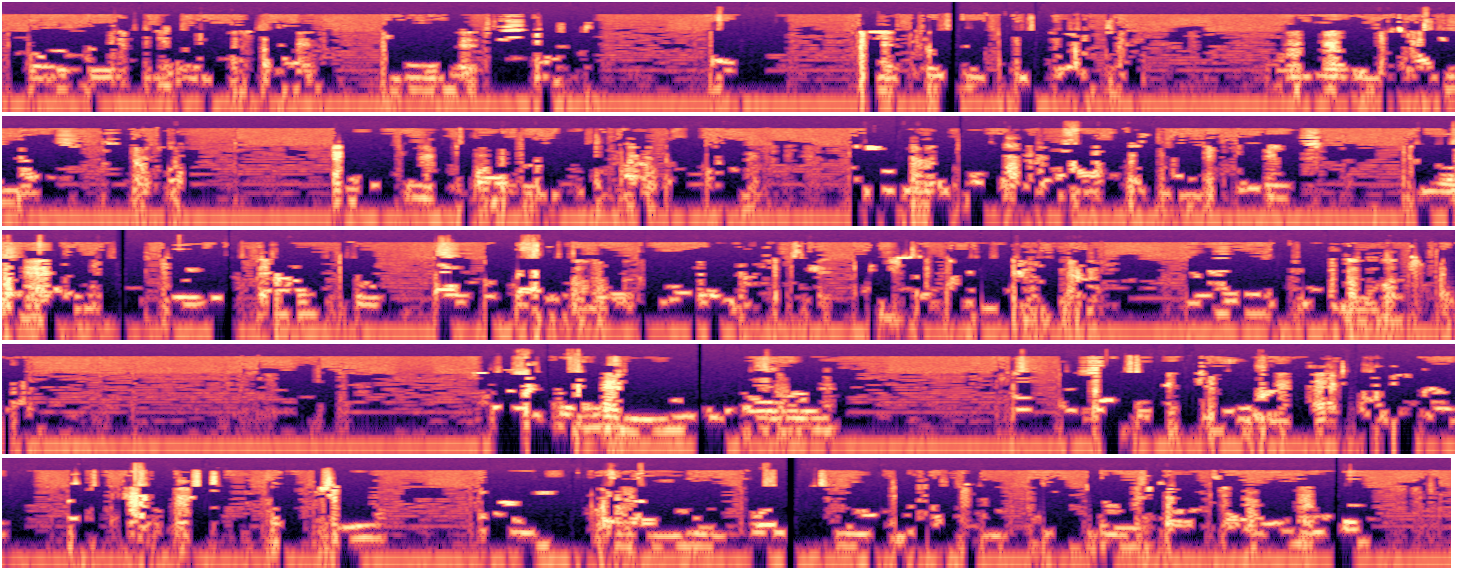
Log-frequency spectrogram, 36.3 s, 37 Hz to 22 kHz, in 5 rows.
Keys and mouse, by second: 0.2-2.6 middle drag, 2.6 right click, 2.6 shift+s, 6.4-8.4 drag, 8.4-9.5 middle drag, 11.8 r, 14.2 s, 15.0 KP_1, 15.3 KP_3, 15.8 s, 18.4 s, 21.0-23.2 drag, 21.0 s, 22.4 KP_1, 24.6 g, 27.2-28.7 drag, 27.2 e, 31.2 a, 32.3 g, 35.0 a.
